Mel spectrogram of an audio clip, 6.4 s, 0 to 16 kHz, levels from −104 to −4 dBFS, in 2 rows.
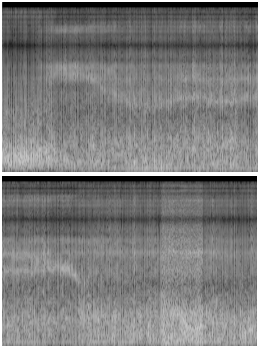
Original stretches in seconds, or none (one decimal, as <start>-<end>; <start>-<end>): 5.2-5.7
